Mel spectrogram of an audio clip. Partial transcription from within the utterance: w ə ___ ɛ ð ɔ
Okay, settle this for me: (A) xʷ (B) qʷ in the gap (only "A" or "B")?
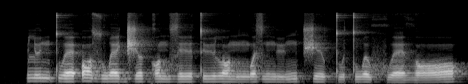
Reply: A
